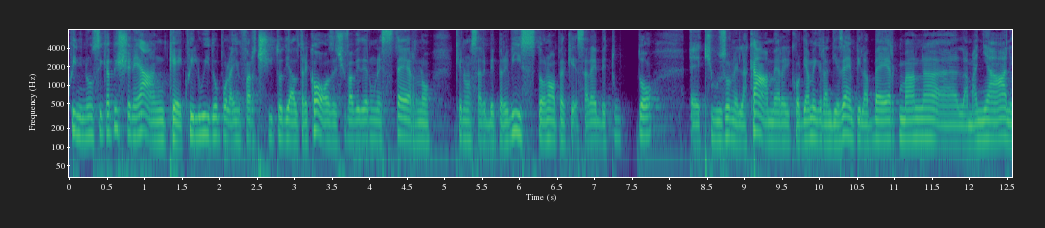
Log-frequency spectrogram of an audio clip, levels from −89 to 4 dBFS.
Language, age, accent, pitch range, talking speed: Italian, 30-49, native, 125-150 Hz, 180 wpm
